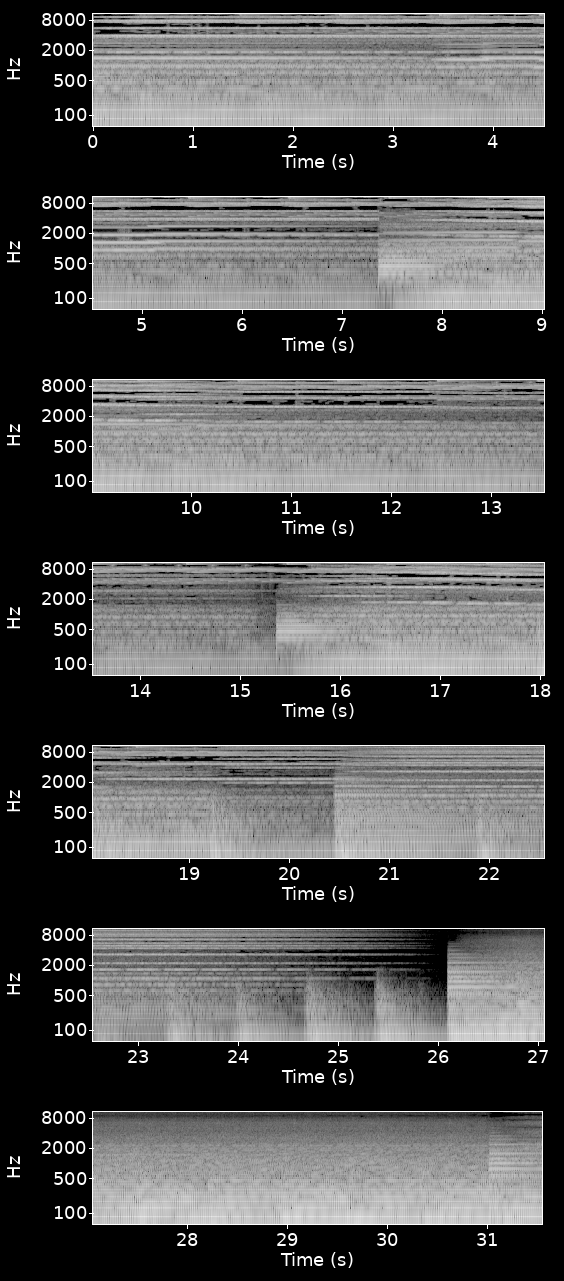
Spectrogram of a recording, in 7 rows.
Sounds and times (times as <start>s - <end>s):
Music: 0.0s - 31.5s.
